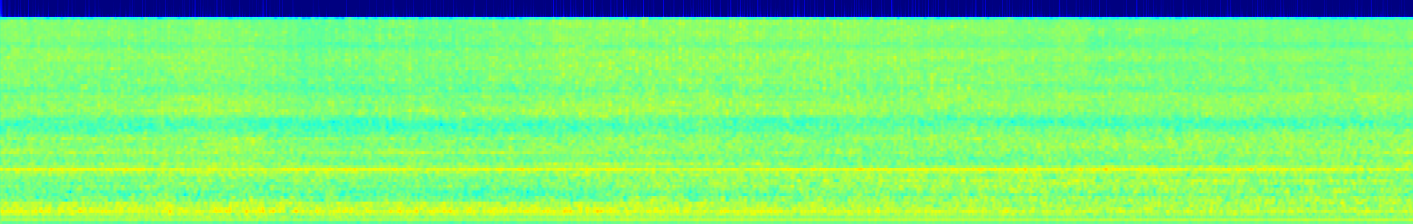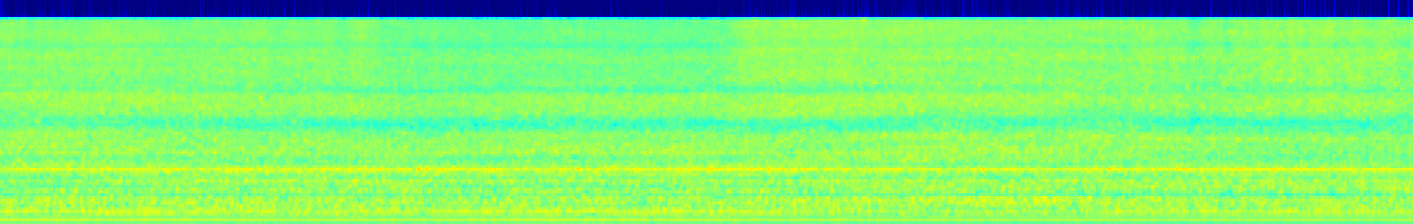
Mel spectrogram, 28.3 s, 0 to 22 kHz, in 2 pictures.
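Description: Billy Goat F601S wheeled push leaf blower running at a steady speed: its 170 cc Robin ST170 four-stroke engine drives the large impeller, giving an even engine hum with a steady whine over it and no change in speed.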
